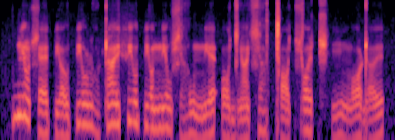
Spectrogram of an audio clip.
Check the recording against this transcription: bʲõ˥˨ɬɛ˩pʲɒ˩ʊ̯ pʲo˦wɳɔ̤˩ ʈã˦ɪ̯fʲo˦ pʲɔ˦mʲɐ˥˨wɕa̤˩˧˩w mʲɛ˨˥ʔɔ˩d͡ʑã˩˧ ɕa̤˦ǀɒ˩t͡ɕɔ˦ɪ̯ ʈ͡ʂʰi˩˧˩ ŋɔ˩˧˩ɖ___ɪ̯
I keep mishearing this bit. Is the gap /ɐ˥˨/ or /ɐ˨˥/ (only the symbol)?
ɐ˨˥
